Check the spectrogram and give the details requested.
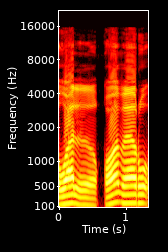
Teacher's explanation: Kemudian pada lafaz ru, ru-nya dibaca tebal karena dia huruf ra yang berharokat dhammah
